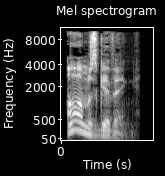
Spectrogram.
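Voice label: "almsgiving", British English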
